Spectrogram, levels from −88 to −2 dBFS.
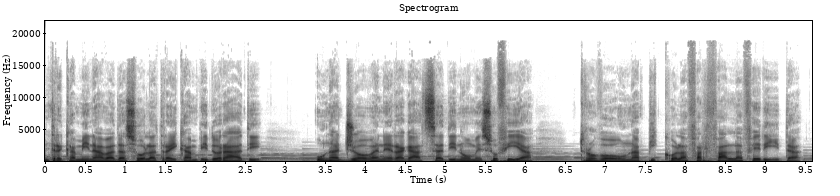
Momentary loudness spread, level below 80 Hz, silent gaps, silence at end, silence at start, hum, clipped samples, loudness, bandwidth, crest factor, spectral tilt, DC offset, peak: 9 LU; -34 dBFS; none; 0 s; 0 s; none; under 0.1%; -16 LUFS; 19 kHz; 16 dB; -4.5 dB/octave; under 0.1%; 0 dBFS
